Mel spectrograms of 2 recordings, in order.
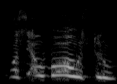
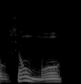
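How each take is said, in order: First: "Você é um monstro" said much higher and louder, "monstro" falling hard; a shocked, loud "Você é um monstro" with a falling "monstro"; accusing intonation. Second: Said in the usual way. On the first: Shown as a demonstration. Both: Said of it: "dependendo da entonação".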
